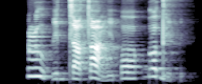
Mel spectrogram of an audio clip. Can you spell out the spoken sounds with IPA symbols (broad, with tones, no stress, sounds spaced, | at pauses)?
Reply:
ɭ u˥˩ p i˧ d tʲ ɔ˧ tˤ u˥˩ ŋ i˧ p ɔ˥ | ɡ ɔ˥ d i˩ p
